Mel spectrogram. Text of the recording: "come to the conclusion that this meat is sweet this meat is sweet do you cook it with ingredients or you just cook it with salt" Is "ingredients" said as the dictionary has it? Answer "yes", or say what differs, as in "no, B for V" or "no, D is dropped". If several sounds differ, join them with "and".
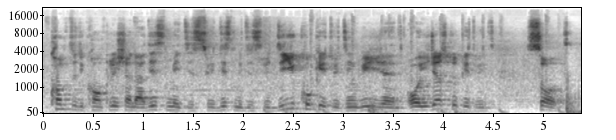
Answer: no, S is dropped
